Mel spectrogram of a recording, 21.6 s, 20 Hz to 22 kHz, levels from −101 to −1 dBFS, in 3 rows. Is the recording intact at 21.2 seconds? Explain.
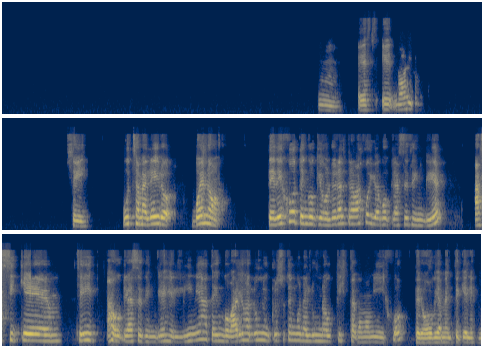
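No. At 21.2 seconds, as throughout the clip, the speech carries Opus voice compression damage: a linear-prediction coder handles the lower band, a transform layer covers the top, and coarse excitation coding, consistent with roughly 16 kbps, leaves the voice hoarse, slightly robotic and plainly degraded.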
